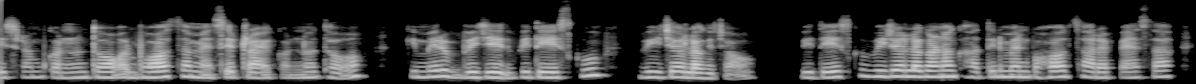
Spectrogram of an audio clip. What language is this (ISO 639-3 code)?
gbm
